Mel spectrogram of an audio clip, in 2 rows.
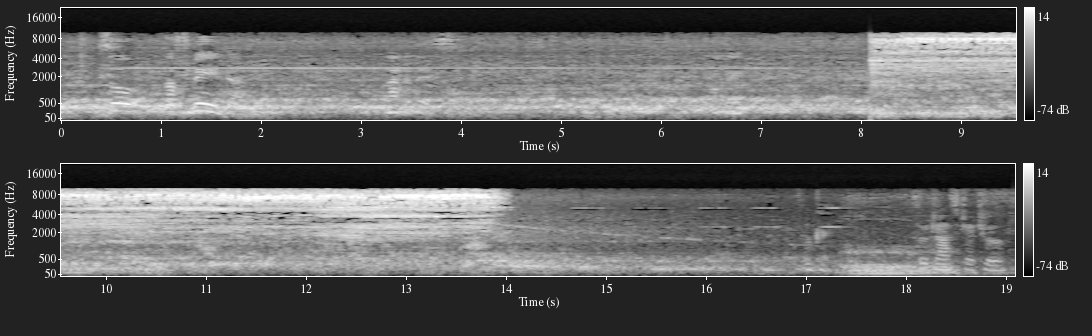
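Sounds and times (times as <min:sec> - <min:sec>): cutting machine rushing hiss: 0:08.1 - 0:14.2.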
